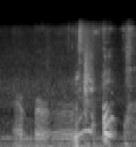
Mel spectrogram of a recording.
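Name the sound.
dog whining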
